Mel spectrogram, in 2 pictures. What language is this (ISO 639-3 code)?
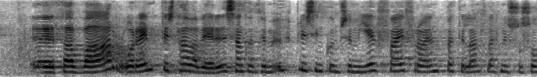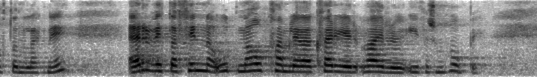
isl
